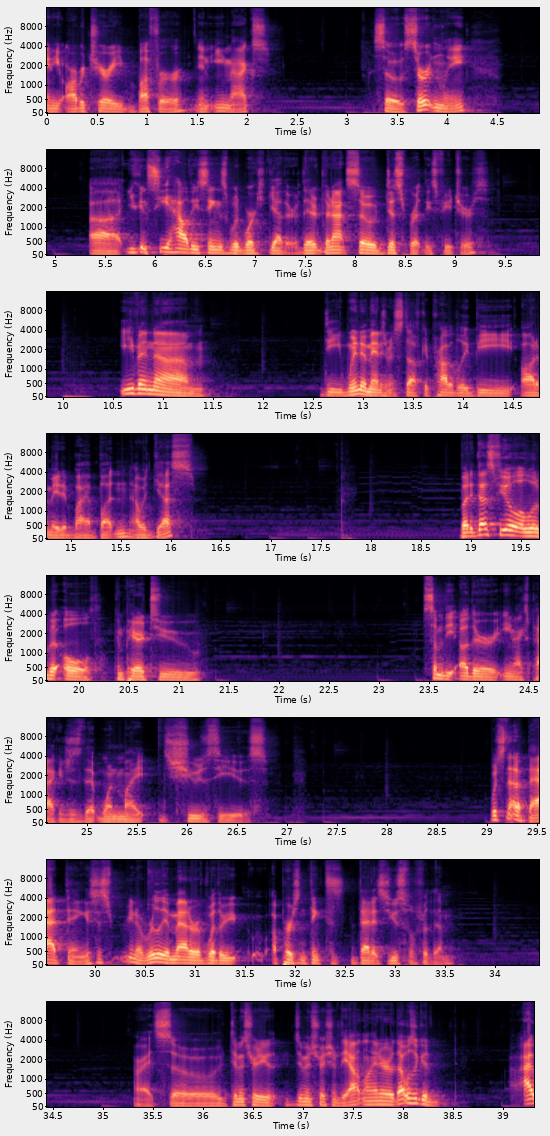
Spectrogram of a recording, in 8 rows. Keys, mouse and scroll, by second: 2.4 q, 3.1 ctrl+s, 3.3 Escape, 26.6 ctrl+d, 29.2 ctrl+alt+j, 29.8 ctrl+g, 30.0 Escape, 30.7 ctrl+b, 32.2 Return, 32.9 Escape, 33.7 j, 37.3-38.7 typing.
